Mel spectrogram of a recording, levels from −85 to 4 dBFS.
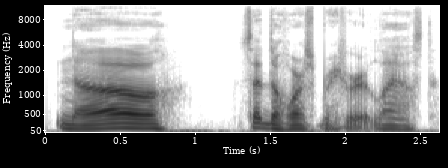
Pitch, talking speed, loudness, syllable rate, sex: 105 Hz, 160 wpm, -16 LUFS, 4.3 syllables/s, male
